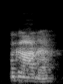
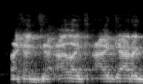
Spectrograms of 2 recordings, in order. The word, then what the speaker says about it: Agata: How do we pronounce this name? Agata. I'm sorry. I gotta go. Like I gotta. I gotta. So I'm saying that right? I have that New York accent, so I'm probably saying it wrong. But I gotta. Close? Okay, that's close enough.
